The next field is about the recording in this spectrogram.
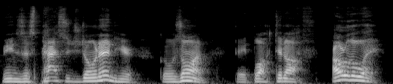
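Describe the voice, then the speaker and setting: A man voicing a gruff, bossy male escaped convict in an audiobook, with terse, clipped, forceful speech. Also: medium pitch, expressive, normal speed, lightly acted. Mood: gruff, urgent.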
